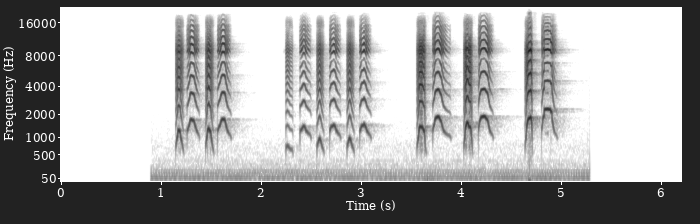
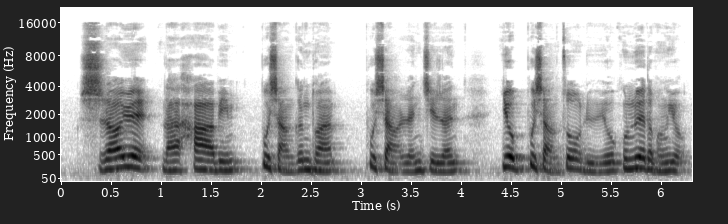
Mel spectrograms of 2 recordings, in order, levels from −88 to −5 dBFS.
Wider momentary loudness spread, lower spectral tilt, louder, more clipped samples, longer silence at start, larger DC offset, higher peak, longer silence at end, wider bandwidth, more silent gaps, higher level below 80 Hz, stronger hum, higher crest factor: about the same, 8 LU vs 9 LU; second, 5 dB/octave vs -4 dB/octave; about the same, -17 LUFS vs -17 LUFS; neither; first, 1.15 s vs 0.2 s; neither; about the same, 0 dBFS vs 0 dBFS; first, 1.25 s vs 0.05 s; first, over 20 kHz vs 16.5 kHz; neither; about the same, -58 dBFS vs -62 dBFS; first, 60 Hz at -65 dBFS vs none; first, 22 dB vs 16 dB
